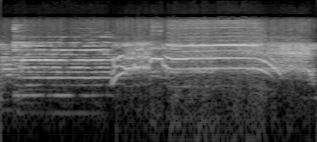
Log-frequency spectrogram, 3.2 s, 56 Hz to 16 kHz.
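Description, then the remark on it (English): A loud, sustained scream rises sharply in pitch and holds high and strained for a couple of seconds, with faint crowd noise underneath. “I put 9:55, …'s scream. Because it is crazy.”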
